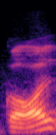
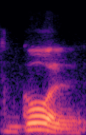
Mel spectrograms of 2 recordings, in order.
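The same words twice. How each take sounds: First: The vowel does not rhyme with pole. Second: The vowel rhymes with pole. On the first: The speaker calls it wrong. "it's not goal" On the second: The speaker calls it right. "it's goal, like pole"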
